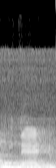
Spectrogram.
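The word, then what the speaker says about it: gnat: इसमें जी लेटर है, साइलेंट रहता है। जी लेटर जो है ये साइलेंट रहता है, तो इसको हम क्या उच्चारण करेंगे, इसको उच्चारित कैसे करेंगे, नेट, इस तरीके से, ठीक है।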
